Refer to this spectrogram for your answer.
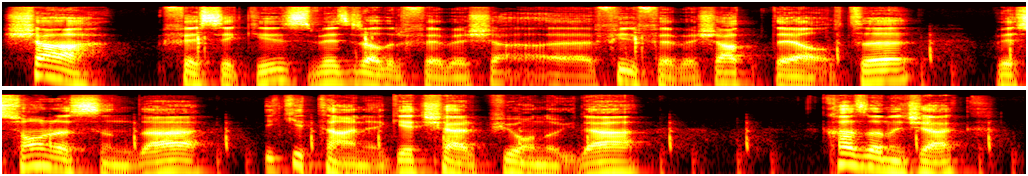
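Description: An animated chess instructor and commentator analyzes a game, explaining the moves in a fairly low, slow voice and putting rhetorical questions to his viewers. There's a slight hiss or hum on the recording.

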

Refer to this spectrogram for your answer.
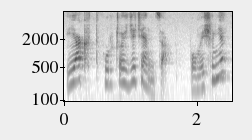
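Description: A woman's voice: fairly high pitch, lively intonation, unhurried, pitched above the performer's own voice. Woman reading a chatty, bustling aunt in a storybook. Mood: cheerful. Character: bustling middle-aged aunt, chatty mother.

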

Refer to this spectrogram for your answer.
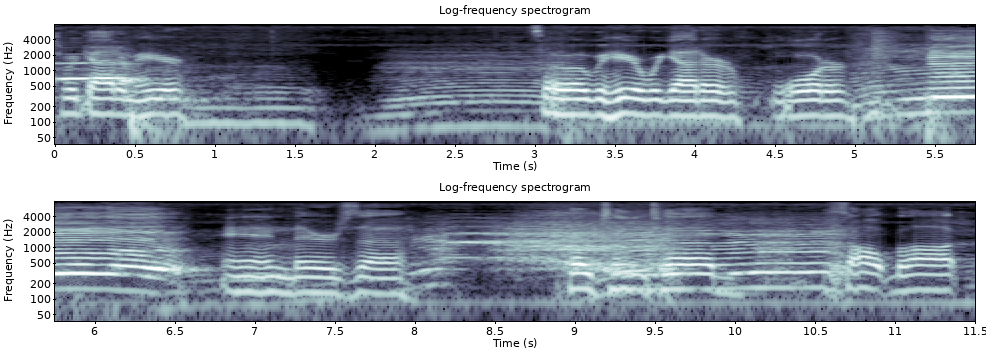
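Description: A middle-aged Florida man who sells cattle walks through an open barn at night, filming a casual walkthrough vlog on a handheld phone camera. In a mid-range voice he talks slow, unhurried country talk with fillers, counting calves aloud. The outdoor phone recording is noisy.

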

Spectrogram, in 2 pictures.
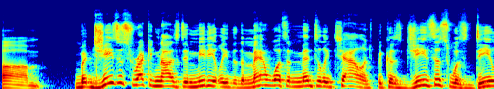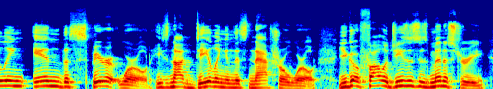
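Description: A man preaching a sermon, teaching in a conversational way, often checking in with the listeners and reading scripture aloud quickly. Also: a little high, expressive.

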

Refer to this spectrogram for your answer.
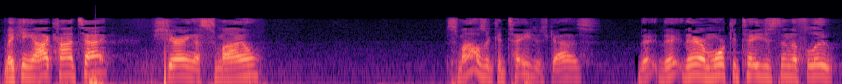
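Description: A man's voice: high-pitched, unhurried, pauses often, a bit bright, slightly rough, dry recording. A middle-aged man speaking as a guest speaker, giving a motivational talk on leadership and often putting questions to his audience. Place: small room before a live group. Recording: dull lo-fi, dry sound.

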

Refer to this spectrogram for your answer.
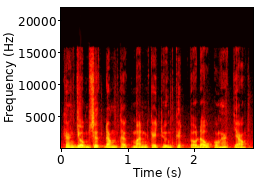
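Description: A man narrating a ghost story in a steady, dramatic way. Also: on the low side, fast, soft background music.

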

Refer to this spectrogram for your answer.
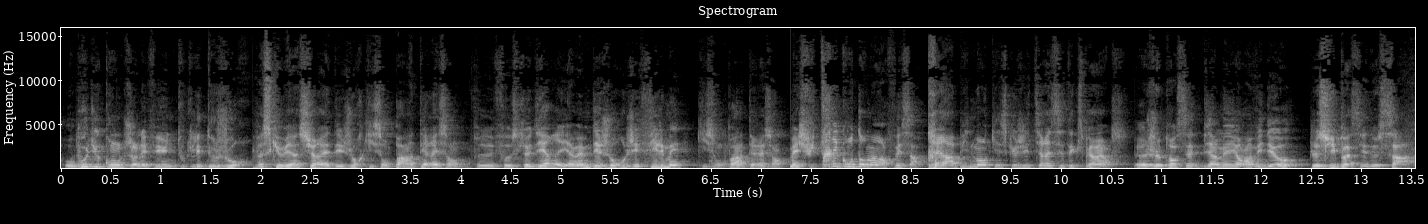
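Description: A young man from France, a sports vlogger, casually telling stories to camera with lively asides. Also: fairly high pitch, fast talker, hardly any pauses. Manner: lively storytelling, animated asides. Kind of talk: casual vlog narration.

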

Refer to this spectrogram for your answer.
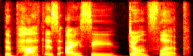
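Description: A woman reading short English practice sentences aloud in an even, deliberate way. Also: mid-range voice, smooth, no echo, studio quality.

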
